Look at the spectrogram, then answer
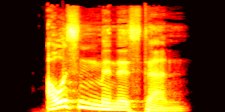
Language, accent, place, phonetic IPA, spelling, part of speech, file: German, Germany, Berlin, [ˈaʊ̯sn̩miˌnɪstɐn], Außenministern, noun, De-Außenministern.ogg
- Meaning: dative plural of Außenminister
